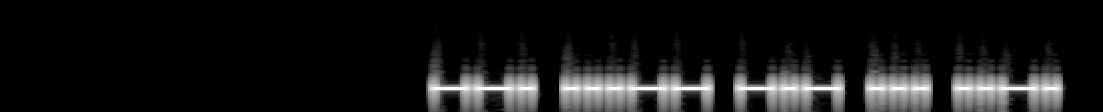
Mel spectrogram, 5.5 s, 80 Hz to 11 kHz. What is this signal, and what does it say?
Morse code, heard as a keyed tone, about 22 wpm, 700 Hz. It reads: G3KSF
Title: DXCC-100 Call Signs - 5 Characters - Repeated 3x - 22wpm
